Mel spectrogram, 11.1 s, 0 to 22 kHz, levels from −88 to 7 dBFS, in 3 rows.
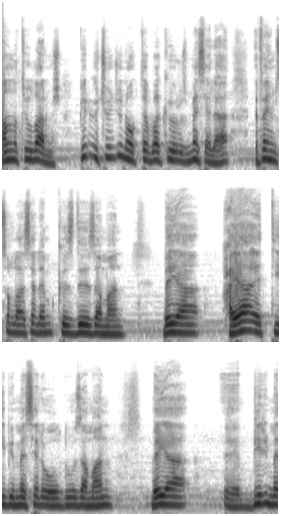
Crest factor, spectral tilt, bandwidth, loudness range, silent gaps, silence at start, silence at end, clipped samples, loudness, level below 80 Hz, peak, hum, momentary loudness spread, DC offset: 16 dB; -7.5 dB/octave; 13.5 kHz; 4 LU; none; 0 s; 0 s; under 0.1%; -16 LUFS; -52 dBFS; 0 dBFS; none; 12 LU; under 0.1%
